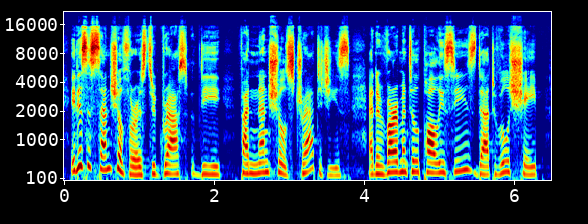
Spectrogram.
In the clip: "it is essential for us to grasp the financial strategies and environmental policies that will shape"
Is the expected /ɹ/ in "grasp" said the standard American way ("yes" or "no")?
yes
